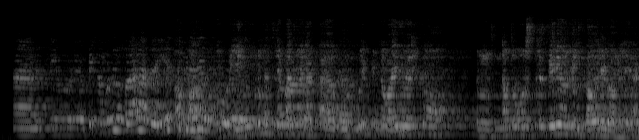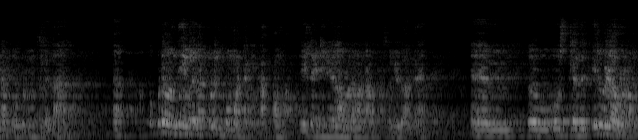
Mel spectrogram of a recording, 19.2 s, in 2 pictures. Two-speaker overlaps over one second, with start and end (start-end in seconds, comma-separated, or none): 3.3-6.0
